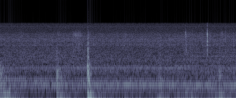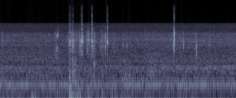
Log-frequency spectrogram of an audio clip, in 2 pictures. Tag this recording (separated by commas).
Vehicle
